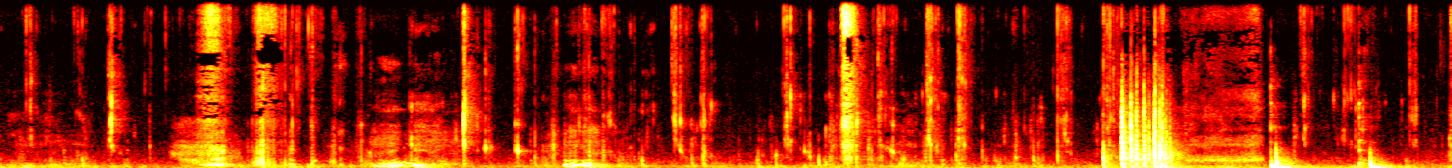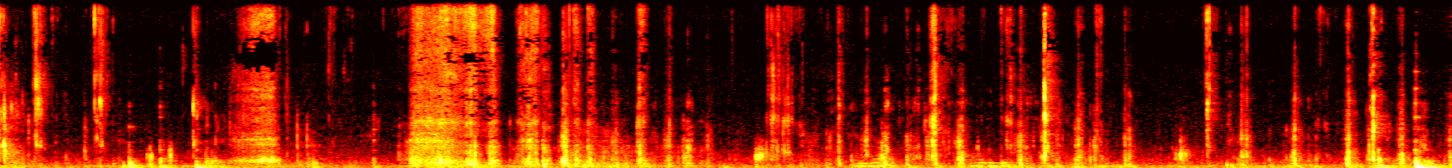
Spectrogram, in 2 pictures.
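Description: Close-up eating sounds of a meal of goat ribs, rice and raw cucumber and radish salad eaten by hand: irregular chewing and crunching, with a few louder crunchy bouts.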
